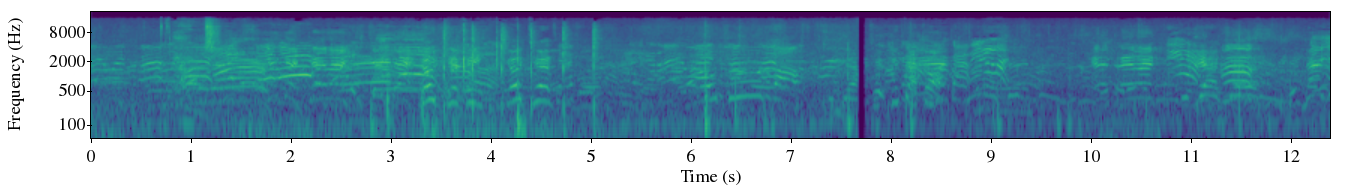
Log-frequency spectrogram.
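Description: A soccer ball is kicked with dull thumps.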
